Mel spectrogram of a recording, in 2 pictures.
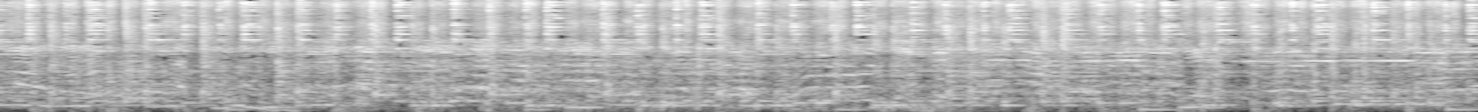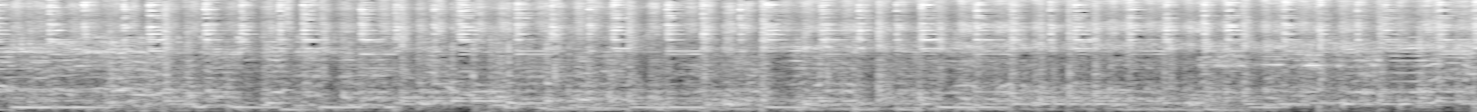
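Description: Haitian Vodou drumming: hand drums beaten in a fast, steady rhythm, with a group of voices chanting a melody over them.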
